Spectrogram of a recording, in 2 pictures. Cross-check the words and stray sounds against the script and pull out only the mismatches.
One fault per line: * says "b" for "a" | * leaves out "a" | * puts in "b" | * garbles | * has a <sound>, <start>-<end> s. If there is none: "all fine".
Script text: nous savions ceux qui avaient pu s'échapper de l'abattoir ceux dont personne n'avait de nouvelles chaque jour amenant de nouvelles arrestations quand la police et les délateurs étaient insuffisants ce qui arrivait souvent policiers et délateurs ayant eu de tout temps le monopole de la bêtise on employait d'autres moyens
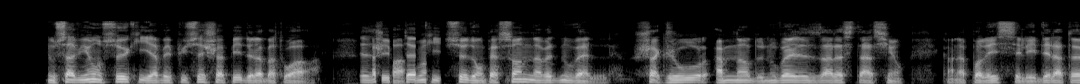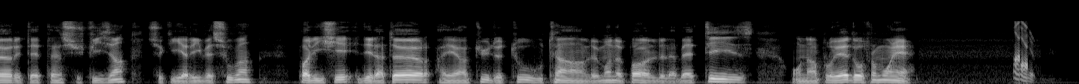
* garbles
* has a chirp, 20.9-21.2 s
